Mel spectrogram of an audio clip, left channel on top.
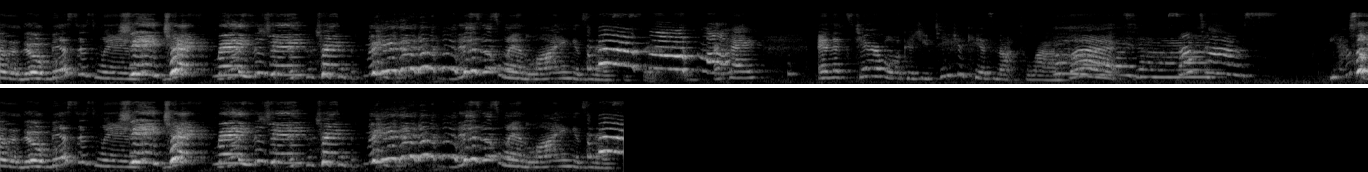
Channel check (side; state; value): right; drops out; at 6.2 s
